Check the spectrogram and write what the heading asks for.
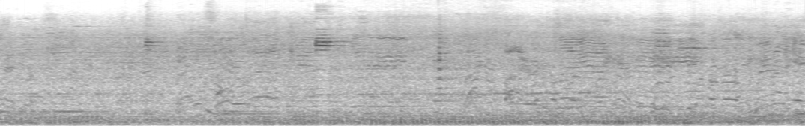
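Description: Street ambience: a steady rumble of passing road traffic with indistinct voices of people talking nearby, and a brief louder sound about four seconds in.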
